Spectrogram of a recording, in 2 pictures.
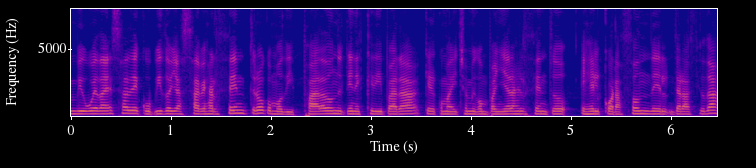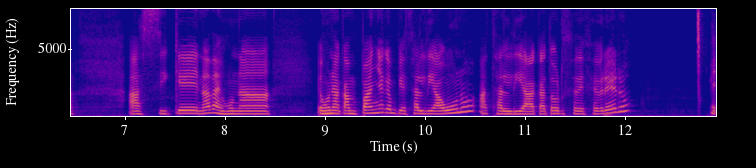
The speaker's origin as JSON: {"language": "Spanish", "town": "Cádiz", "region": "Andalusia", "country": "Spain", "tie": "born there", "lives_now": "El Puerto de Santa María, Spain", "said": "Yo soy gaditana de nacimiento, adoptada portuense desde el 2008, me considero portuense ya de pleno derecho."}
